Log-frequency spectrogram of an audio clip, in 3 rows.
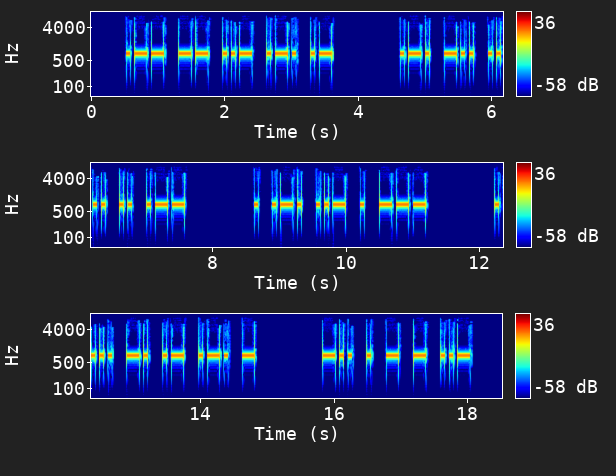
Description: Morse code, heard as a keyed tone, about 19 wpm, 800 Hz. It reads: WMURA RDHIW ERUEO HNART DETTU
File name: CW / DET / 1 3 1500C S B 18wpm 1916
